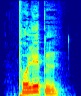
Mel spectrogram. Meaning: 1. genitive singular of Polyp 2. plural of Polyp
- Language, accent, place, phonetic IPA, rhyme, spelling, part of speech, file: German, Germany, Berlin, [poˈlyːpn̩], -yːpn̩, Polypen, noun, De-Polypen.ogg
